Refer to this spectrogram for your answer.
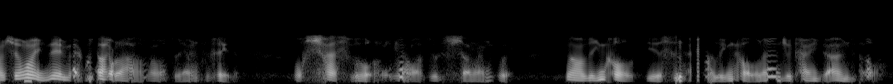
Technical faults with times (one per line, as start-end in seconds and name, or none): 0.00-8.93 Codec 2 vocoder
0.70-1.17 bit errors on digital voice radio
3.64-4.10 bit errors on digital voice radio
6.76-7.18 bit errors on digital voice radio
8.52-8.78 bit errors on digital voice radio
